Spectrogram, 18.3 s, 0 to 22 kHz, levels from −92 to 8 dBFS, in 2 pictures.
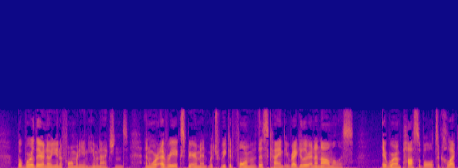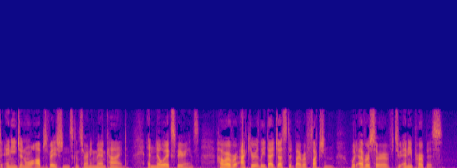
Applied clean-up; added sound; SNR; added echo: none; none; none; none.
